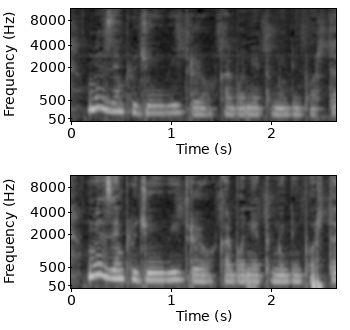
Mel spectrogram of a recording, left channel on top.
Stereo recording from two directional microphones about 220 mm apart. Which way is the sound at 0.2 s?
45° right (ahead or behind).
